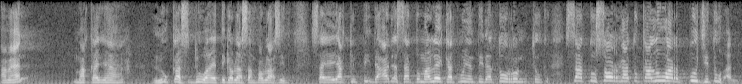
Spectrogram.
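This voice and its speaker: A man preaching a sermon as pastor, lively and humorous. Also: extremely high pitch, moderate pace, husky, in a large hall.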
